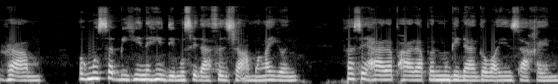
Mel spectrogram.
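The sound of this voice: An unforced reading voice with fairly even intonation over a quiet background.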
